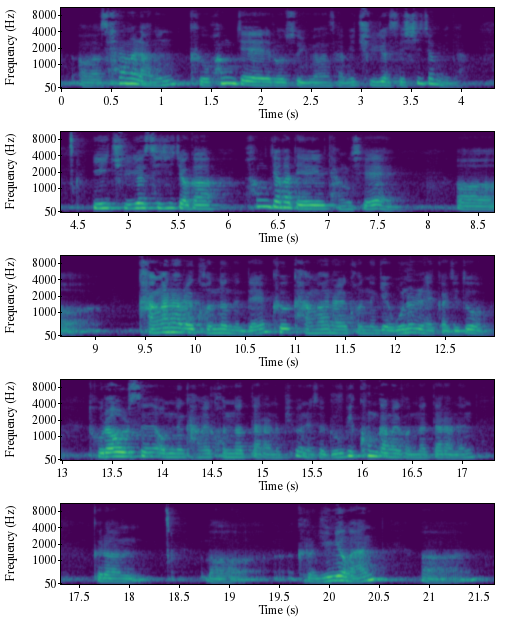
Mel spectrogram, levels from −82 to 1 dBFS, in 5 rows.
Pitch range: 150-225 Hz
